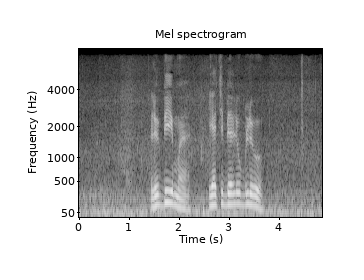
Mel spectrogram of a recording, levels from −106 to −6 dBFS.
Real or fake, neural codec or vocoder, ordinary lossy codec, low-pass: real; none; MP3, 48 kbps; 7.2 kHz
